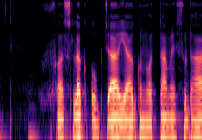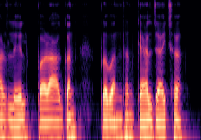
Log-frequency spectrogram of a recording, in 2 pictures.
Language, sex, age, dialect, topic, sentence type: Maithili, male, 18-24, Eastern / Thethi, agriculture, statement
